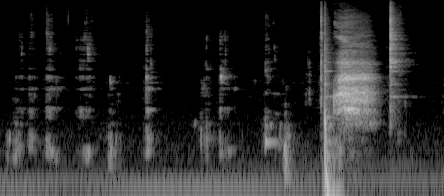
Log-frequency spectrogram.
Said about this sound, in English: You guys ready for some water drinking ASMR? Let's do it, boys.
